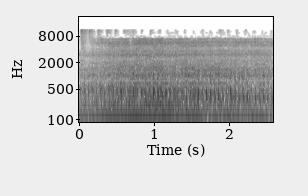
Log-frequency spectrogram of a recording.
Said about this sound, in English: The helicopter yesterday evening that brought U.S. President Donald Trump back to the White House after 72 hours of hospitalization for the deadly COVID-19 virus.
